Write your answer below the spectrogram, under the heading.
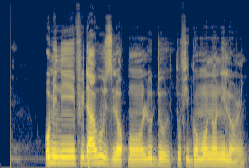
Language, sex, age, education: Yoruba, male, 15-29, tertiary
